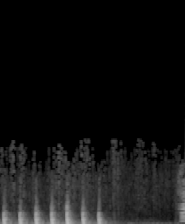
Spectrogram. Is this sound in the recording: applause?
no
